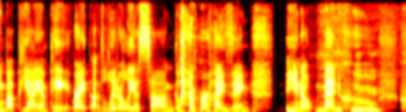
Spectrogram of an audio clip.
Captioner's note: laughs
